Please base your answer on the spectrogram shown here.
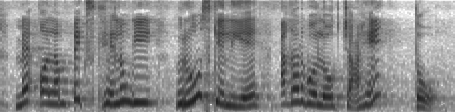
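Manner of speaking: ordinary talk, nothing marked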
